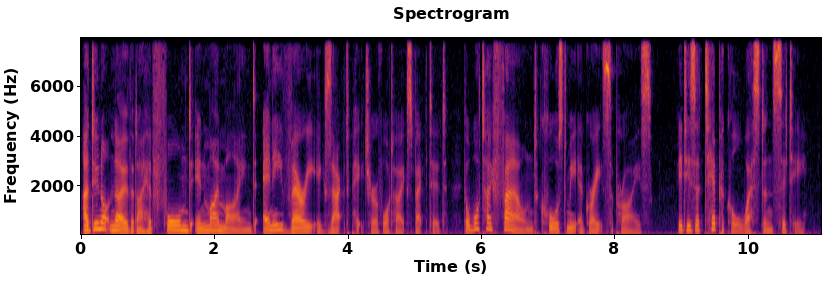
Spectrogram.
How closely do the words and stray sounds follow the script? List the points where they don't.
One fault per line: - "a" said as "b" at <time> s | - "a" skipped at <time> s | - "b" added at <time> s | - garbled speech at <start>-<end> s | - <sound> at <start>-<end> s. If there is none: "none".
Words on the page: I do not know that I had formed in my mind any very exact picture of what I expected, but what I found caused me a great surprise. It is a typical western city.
none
